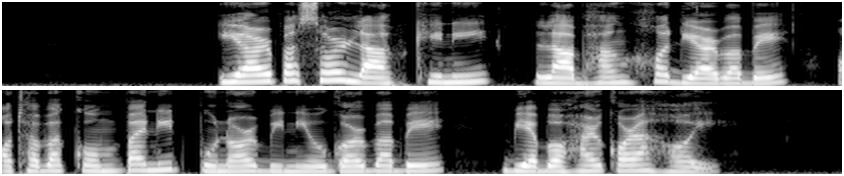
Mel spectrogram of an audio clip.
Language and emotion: Assamese, neutral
